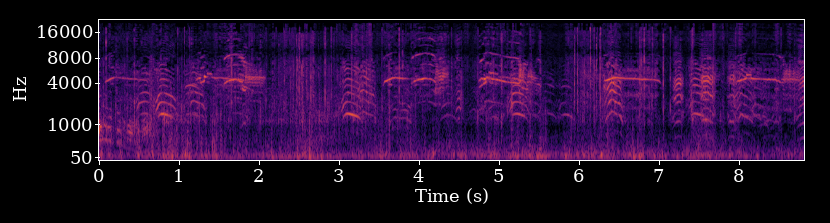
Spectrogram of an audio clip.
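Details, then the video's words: Gulls calling at Jebudo island while being fed shrimp crackers: repeated harsh, wavering cries in overlapping bursts from several birds, with people talking nearby throughout. "제부도 갈매기"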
